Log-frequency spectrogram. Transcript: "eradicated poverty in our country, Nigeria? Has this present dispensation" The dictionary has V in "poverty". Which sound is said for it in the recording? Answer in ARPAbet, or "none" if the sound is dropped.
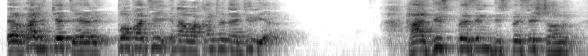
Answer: P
